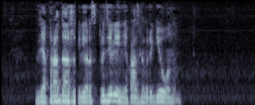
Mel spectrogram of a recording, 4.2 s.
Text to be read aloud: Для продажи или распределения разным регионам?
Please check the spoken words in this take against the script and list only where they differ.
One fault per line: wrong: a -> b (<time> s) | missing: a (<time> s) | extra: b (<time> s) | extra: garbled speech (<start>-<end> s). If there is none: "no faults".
no faults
